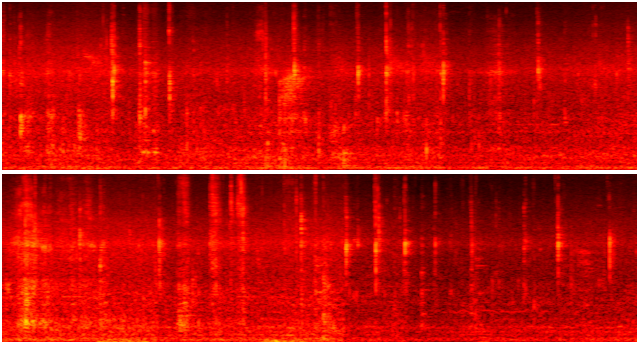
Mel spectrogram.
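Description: Two men slurp and chew food close by.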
